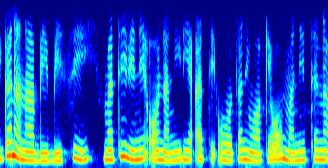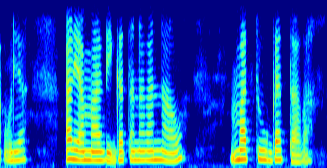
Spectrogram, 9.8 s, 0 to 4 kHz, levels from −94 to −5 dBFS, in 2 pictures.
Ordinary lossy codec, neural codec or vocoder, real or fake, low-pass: Opus, 24 kbps; codec, 24 kHz, 3.1 kbps, DualCodec; fake; 3.6 kHz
